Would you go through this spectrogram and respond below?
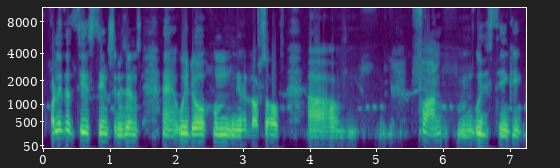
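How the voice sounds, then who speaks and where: A man from India with an Indian English accent, speaking English as a second language in a halting, repetitive motivational monologue to camera, filmed at a calm, quiet spot. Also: medium pitch, no echo, low-quality recording. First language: not English. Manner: halting, repetitive non-native phrasing. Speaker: English learner vlogger.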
